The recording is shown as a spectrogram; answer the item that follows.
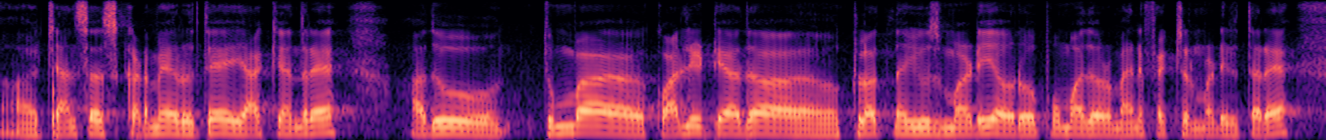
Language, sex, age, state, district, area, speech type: Kannada, male, 18-30, Karnataka, Tumkur, urban, spontaneous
